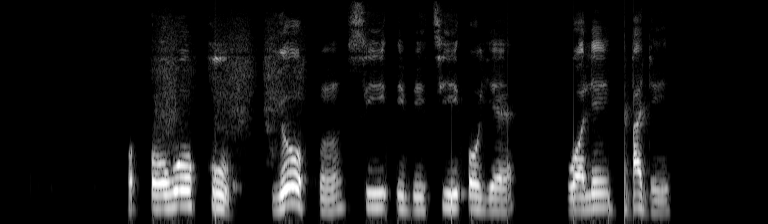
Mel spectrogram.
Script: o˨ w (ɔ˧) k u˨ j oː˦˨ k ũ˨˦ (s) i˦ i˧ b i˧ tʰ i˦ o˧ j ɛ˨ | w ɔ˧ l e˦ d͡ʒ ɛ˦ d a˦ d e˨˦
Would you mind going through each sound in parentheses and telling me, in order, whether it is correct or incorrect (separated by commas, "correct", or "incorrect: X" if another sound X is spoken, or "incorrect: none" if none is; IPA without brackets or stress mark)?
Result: incorrect: o˧, correct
